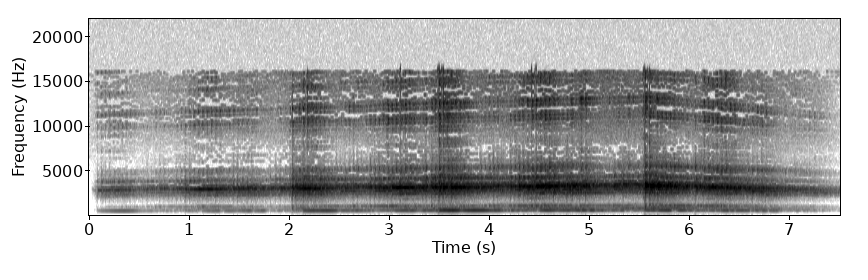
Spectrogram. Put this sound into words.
Craft Tunnel Crash Pan
Some kind of craft moving from left to right and careening of the sides of a tunnel or pipe. Transformed from a recording of the Leaf Spring Pronger.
